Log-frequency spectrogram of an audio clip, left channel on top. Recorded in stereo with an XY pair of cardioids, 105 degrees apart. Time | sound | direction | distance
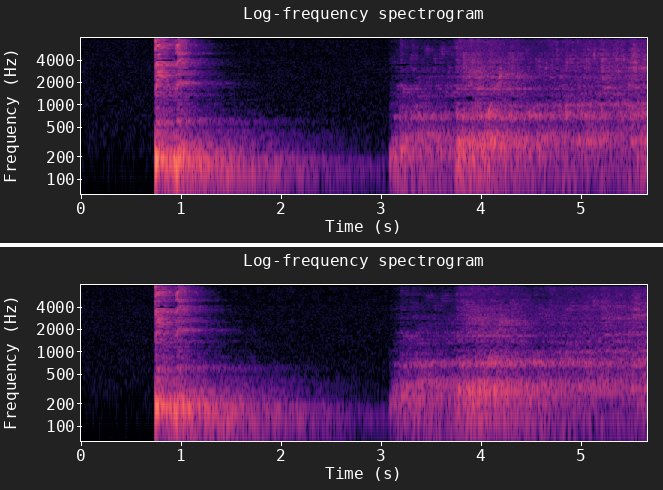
0.7 | a clunk | 35° left | 0.8 m
3.1 | a toilet flushing | 50° left | 2.5 m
